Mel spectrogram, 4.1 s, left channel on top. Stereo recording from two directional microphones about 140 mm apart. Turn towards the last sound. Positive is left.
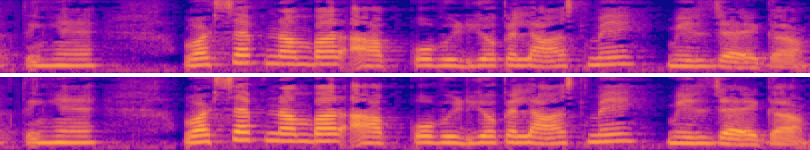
turn(degrees=-35)  # may be behind; listen again after turning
